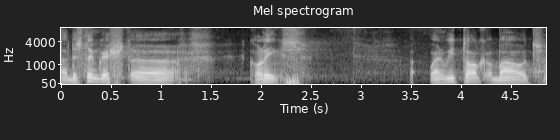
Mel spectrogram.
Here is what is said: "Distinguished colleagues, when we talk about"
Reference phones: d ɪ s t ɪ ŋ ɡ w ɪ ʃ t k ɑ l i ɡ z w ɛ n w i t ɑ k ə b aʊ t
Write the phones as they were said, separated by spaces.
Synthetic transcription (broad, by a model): d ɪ s t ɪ ŋ ɡ w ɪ ʃ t k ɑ l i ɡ s w ɛ n w i t ɑ k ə b aʊ t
